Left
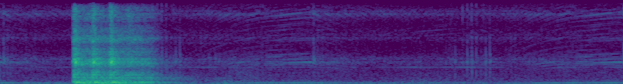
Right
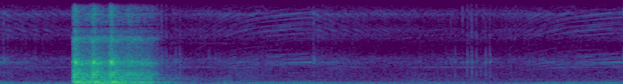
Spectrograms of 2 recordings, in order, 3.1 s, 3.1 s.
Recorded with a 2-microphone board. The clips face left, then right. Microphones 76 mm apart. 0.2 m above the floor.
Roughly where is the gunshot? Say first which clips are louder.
Right 5 dB; right.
